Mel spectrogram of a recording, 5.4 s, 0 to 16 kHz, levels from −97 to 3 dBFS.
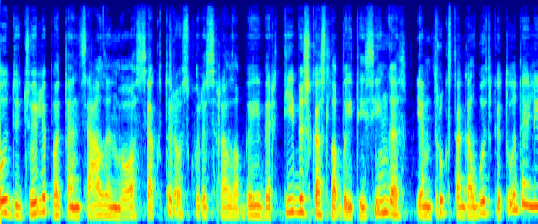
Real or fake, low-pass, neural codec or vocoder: fake; 14.4 kHz; vocoder, 44.1 kHz, 128 mel bands, Pupu-Vocoder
